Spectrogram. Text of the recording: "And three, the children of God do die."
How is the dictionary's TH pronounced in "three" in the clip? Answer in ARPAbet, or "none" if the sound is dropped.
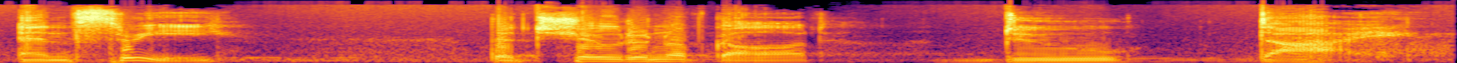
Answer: TH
